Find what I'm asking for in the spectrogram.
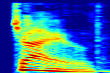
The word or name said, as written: childlessness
